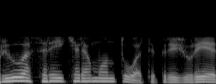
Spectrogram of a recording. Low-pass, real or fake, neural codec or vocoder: 3.6 kHz; real; none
